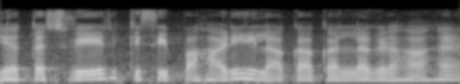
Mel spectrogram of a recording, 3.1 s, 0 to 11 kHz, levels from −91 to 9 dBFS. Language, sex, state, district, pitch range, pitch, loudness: Hindi, male, Arunachal Pradesh, Lower Dibang Valley, 115-125 Hz, 120 Hz, -14 LUFS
